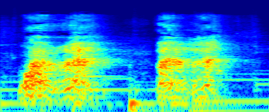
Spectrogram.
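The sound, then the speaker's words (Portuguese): A person imitates a lion's growl twice, two long, rough, throaty roars, each about a second long with a short pause between them. “Eu sou o leão. O leão, o guardião, com amor no coração.”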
